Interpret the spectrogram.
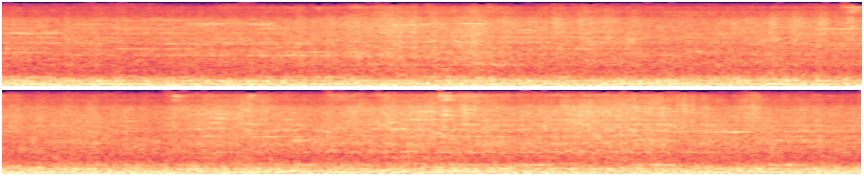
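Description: Double-stack container well cars of a freight train rolling past: a steady, loud rumble and rattle of steel wheels on rail.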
